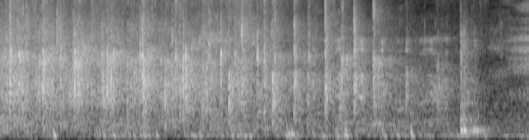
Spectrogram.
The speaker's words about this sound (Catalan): Un fort aplaudiment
